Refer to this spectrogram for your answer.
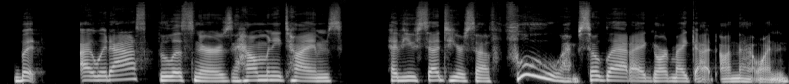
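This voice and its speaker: A woman with an unremarkable speaking voice talks at a moderate pace in a fairly low pitch, with ordinary pitch variation and very even loudness. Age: 50s. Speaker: author and personal development coach. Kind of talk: interview.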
